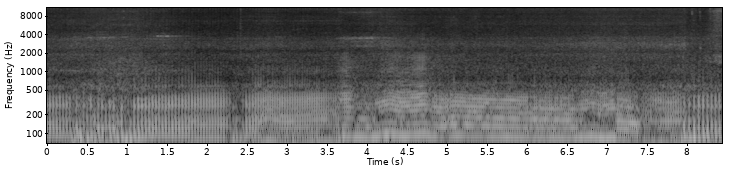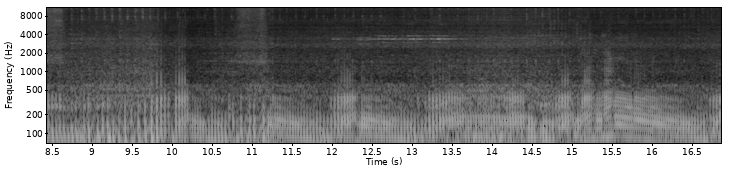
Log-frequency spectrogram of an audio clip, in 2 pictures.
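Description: A motorcycle engine rumbles and revs up close.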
